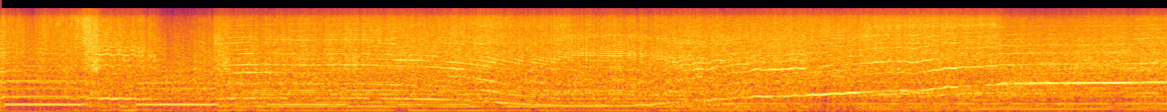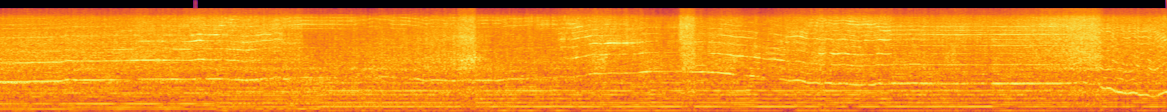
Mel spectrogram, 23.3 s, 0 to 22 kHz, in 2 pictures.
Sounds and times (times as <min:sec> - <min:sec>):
Electronic music: 0:00.0 - 0:23.3
Noise: 0:00.0 - 0:23.3
Theremin: 0:00.0 - 0:23.3.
